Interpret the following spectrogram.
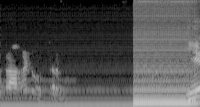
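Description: Steady electrical mains hum under a man's voice trailing off; about a second and a half in, the hum and background hiss jump suddenly louder, and speech starts again near the end.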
